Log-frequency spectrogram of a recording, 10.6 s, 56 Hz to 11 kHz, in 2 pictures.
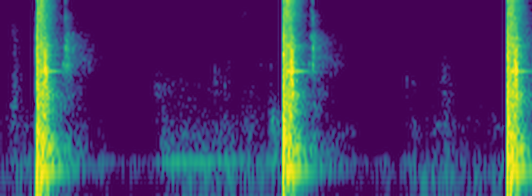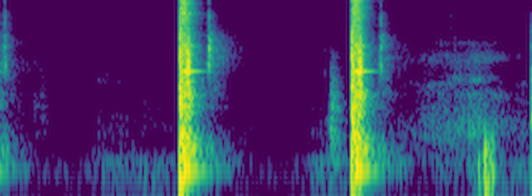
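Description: Huben K1 semi-automatic .22 PCP air rifle firing five shots about two seconds apart, each a sharp crack with a short tail. It is shooting JSB Monster Redesigned pellets at about 1060 fps.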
